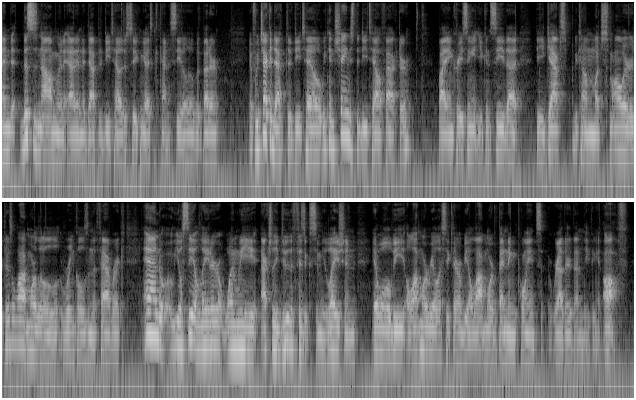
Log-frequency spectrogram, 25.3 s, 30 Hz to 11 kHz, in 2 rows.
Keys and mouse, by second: 2.1-3.3 drag, 3.3-7.9 middle drag, 7.9-9.5 drag, 9.5 middle click, 9.6 click, 9.8 middle click, 17.3 middle click, 18.1 middle click, 18.8 middle click, 21.8 middle click, 22.0-25.2 middle drag.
